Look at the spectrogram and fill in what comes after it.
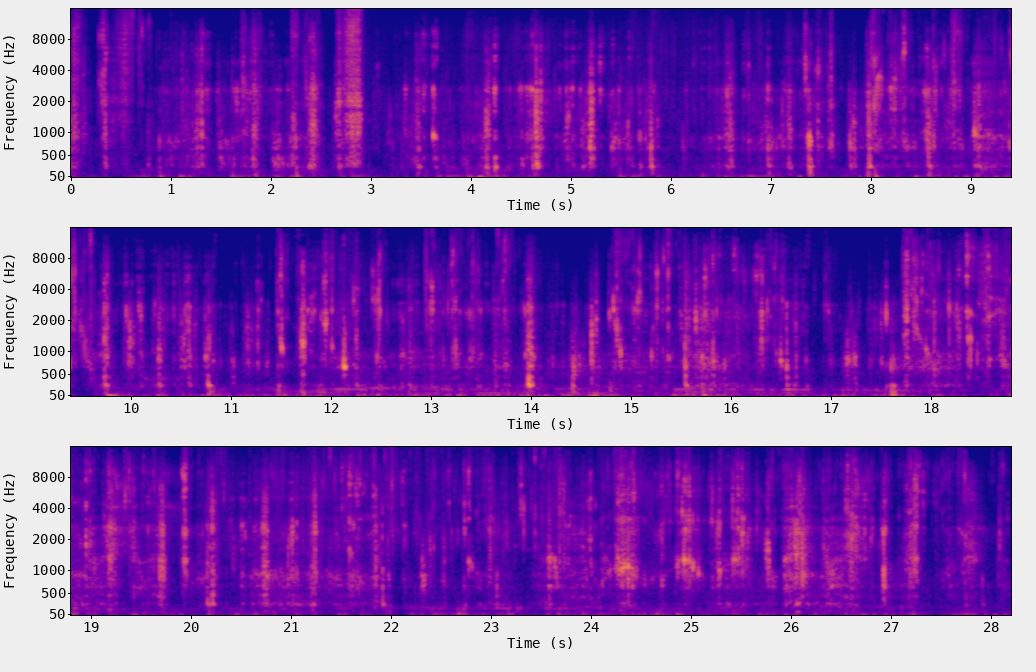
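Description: Close-miked eating sounds: crunchy bites and chewing, a dense, steady run of crisp crackles.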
